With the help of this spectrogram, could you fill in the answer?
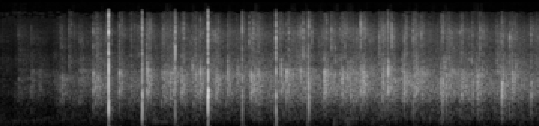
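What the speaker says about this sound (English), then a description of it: "I think we should give them another applause." Delegates at a UN regional commissions session on implementing the SDGs applaud the moderator and panelists: dense, sustained clapping from a room of people, with a few sharp, loud individual claps standing out near the start.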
